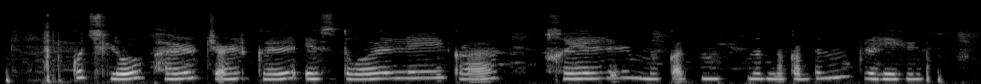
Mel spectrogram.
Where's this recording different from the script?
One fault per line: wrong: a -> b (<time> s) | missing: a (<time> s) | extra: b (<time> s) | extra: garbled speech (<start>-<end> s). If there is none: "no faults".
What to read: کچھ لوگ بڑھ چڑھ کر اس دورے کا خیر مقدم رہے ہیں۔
no faults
